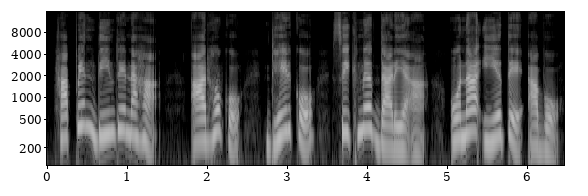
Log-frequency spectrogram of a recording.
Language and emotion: Santali, neutral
